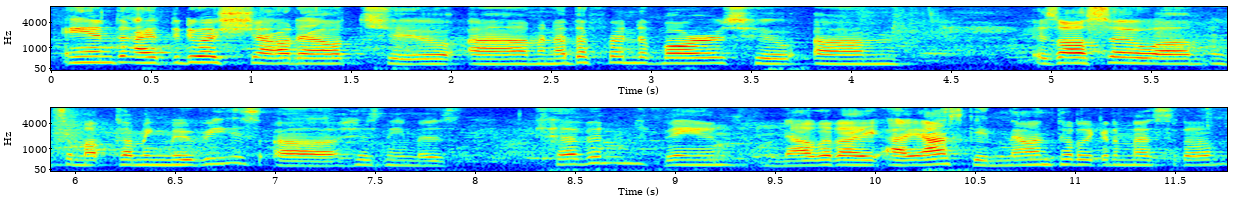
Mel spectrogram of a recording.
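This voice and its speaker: A woman's voice: medium pitch, fairly even intonation, moderate pace. A middle-aged woman with a Kentucky accent, a guest paranormal investigator chatting casually and rambling with lots of fillers and restarts. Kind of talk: casual live interview chat. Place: haunted hotel event. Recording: live event with crowd chatter behind. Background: crowd chatter.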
